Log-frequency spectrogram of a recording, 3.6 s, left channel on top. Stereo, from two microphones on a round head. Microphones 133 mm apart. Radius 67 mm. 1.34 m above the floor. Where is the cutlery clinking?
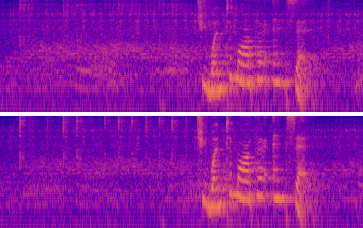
70° right (ahead or behind), 4 m.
